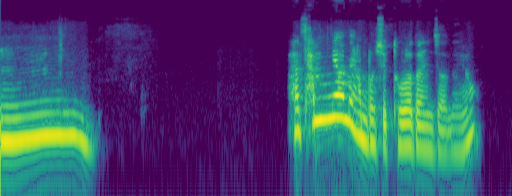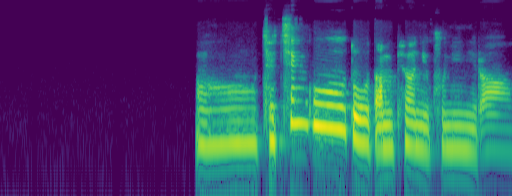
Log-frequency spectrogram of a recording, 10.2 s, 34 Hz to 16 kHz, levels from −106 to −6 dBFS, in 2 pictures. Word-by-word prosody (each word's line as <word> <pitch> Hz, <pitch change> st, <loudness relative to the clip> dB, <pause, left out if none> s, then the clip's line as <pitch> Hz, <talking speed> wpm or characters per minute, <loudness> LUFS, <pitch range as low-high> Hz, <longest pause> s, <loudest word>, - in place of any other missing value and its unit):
음. 210 Hz, -1 st, +1 dB, 1.9 s
한 255 Hz, -, -1 dB
3 365 Hz, +6 st, +4 dB
년에 395 Hz, -4 st, +7 dB
1 225 Hz, -6 st, +1 dB
번씩 175 Hz, -3 st, -5 dB
돌아다니지 160 Hz, -4 st, -2 dB
않아요? 140 Hz, -, -10 dB, 2.3 s
아. 175 Hz, +1 st, -7 dB
제 195 Hz, -, -2 dB
친구도 290 Hz, -, +2 dB
남편이 160 Hz, 0 st, -2 dB
군인이라. 150 Hz, -1 st, -9 dB
180 Hz, 150 characters per minute, -18 LUFS, 160-230 Hz, 2.3 s, 년에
